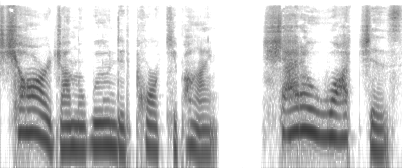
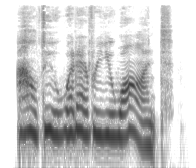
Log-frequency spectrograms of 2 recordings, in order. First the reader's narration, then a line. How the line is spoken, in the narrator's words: Thorn pleads again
